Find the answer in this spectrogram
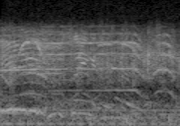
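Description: Live bluegrass band music with sliding, wavering high notes.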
